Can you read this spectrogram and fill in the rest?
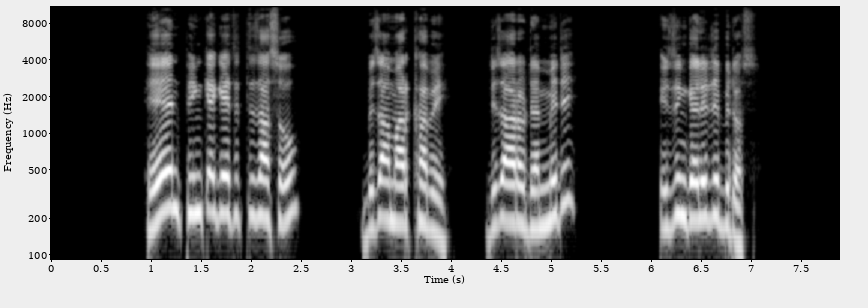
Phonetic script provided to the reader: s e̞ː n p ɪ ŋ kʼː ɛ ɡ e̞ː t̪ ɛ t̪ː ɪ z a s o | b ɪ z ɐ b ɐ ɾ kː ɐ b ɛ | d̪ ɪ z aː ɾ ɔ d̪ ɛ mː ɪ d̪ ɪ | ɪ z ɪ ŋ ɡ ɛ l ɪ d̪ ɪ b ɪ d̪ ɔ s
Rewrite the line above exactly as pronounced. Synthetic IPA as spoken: h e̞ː n p ɪ ŋ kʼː ɛ ɡ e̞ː t̪ ɛ t̪ː ɪ z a s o | b ɪ z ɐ m ɐ ɾ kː ɐ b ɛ | d̪ ɪ z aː ɾ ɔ d̪ ɛ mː ɪ d̪ ɪ | ɪ z ɪ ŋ ɡ ɛ l ɪ d̪ ɪ b ɪ d̪ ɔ s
